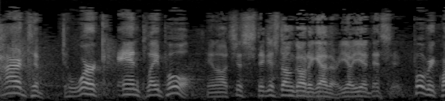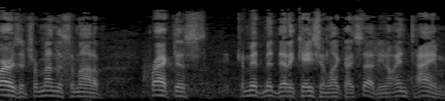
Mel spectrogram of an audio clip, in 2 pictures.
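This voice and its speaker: A man speaks at a fairly quick pace and a medium pitch. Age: 60s. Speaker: pool player. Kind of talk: interview. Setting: TV interview. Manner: casual, halting with repetitions.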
